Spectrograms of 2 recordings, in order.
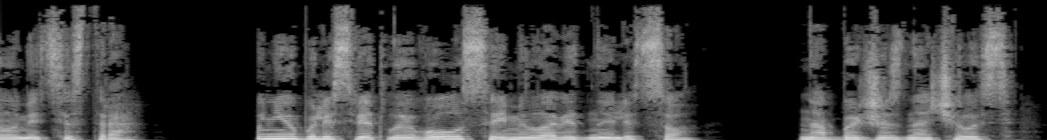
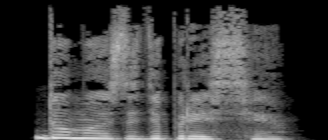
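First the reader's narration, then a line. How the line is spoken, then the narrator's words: Sighing. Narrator (Russian): Ханна вздохнула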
